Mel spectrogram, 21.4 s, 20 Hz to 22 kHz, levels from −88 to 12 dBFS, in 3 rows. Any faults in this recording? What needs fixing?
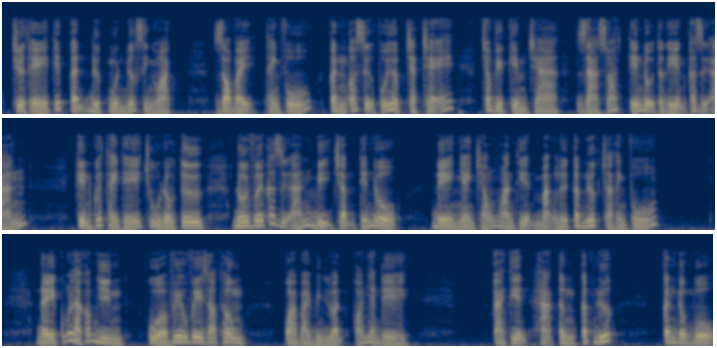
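Short concealed packet loss at 8.05 to 8.09 s, 12.49 to 12.54 s, 18.12 to 18.18 s and 19.28 to 19.32 s. Each time, roughly 20 to 40 ms of the speech reached the decoder too late to be played. The receiver bridged the gap by stretching the sound just before it, pitched where voiced and as shaped noise where not, then crossfaded back. Each dropout is heard as a brief smear or wobble against the Opus call audio, whose top end stops near 12 kHz. Turning on Opus in-band forward error correction and giving the jitter buffer more headroom on a steadier network would keep these gaps from reaching the listener.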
